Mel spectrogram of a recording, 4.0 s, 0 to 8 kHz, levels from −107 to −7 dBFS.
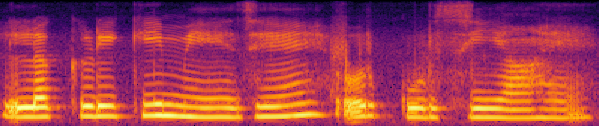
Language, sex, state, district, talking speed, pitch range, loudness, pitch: Hindi, female, Uttar Pradesh, Saharanpur, 105 wpm, 215-240 Hz, -16 LUFS, 225 Hz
